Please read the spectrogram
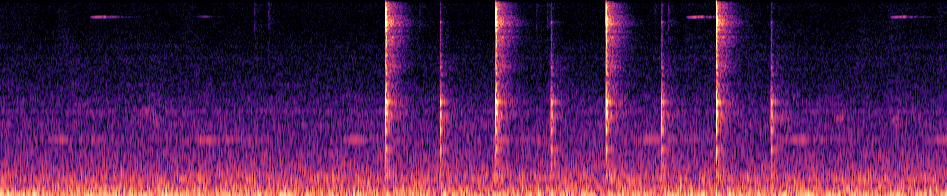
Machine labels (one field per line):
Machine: valve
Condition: normal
